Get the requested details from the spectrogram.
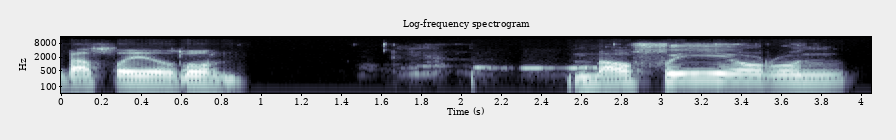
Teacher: আপনার এই র আমার মনে হচ্ছে যে আরেকটু মোটা করার সুযোগ আছে · র তখন মোটা যেহেতু পেশ আছে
